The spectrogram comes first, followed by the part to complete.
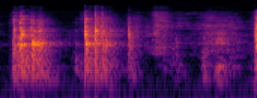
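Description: Small wooden workpieces being handled and knocked together, then set down on a table saw top: a few sharp wooden clacks and scrapes.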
